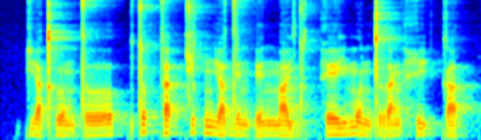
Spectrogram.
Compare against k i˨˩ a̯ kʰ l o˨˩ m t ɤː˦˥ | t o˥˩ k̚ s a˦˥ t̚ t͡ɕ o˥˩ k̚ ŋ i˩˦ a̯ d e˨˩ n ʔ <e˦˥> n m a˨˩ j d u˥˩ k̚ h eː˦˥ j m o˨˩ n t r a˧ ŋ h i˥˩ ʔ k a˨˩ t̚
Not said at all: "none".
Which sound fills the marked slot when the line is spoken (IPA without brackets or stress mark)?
e˧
